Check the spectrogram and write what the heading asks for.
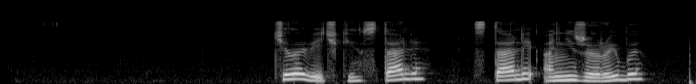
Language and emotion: Russian, neutral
